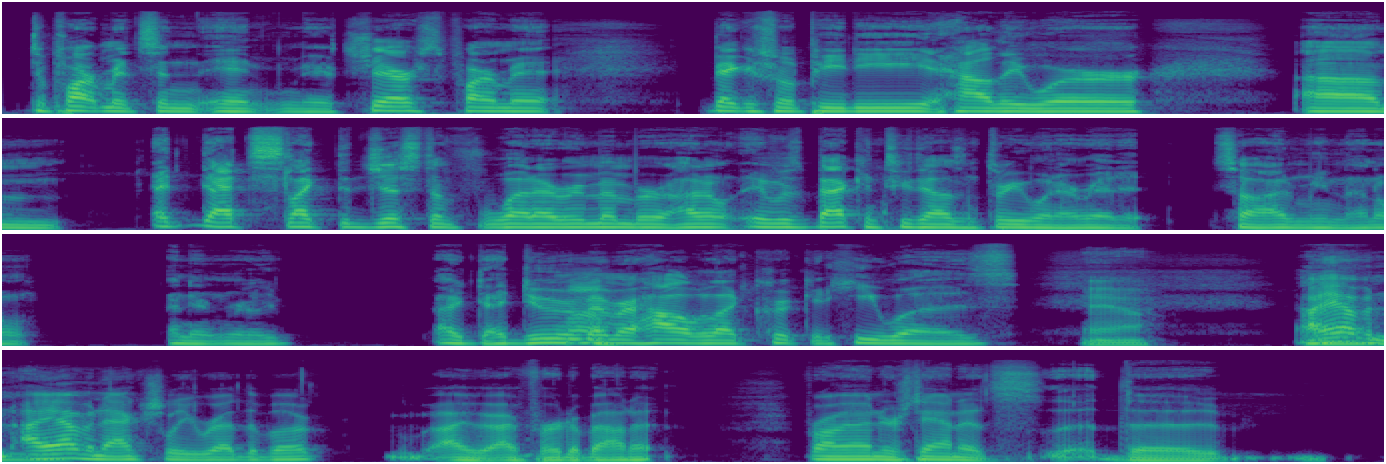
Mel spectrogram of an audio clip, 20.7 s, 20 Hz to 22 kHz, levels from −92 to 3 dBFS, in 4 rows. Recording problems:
none

